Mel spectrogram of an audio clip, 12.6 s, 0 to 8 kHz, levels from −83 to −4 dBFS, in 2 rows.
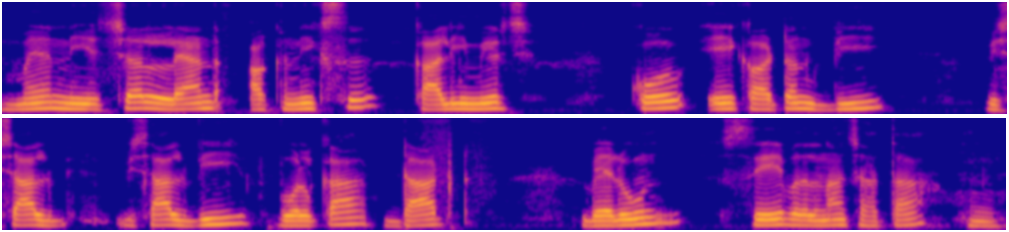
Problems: none marked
